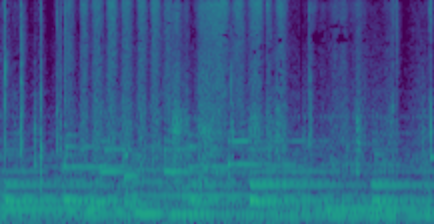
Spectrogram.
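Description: Fingers rubbing and smoothing paper tape down along the edges of a sheet of watercolor paper, a run of short scratchy strokes, over soft background piano music.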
